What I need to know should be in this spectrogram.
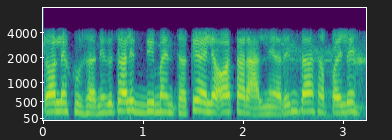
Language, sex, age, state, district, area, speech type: Nepali, female, 45-60, West Bengal, Darjeeling, rural, conversation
